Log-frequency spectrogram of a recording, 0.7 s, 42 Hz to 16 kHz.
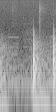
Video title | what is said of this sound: Lexus LX600 + (NEW) LX700 Full Review! Interior, Exterior and More | when I tap you barely hear that Hollow sound it feels like a reinforced steel instead of a tin can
